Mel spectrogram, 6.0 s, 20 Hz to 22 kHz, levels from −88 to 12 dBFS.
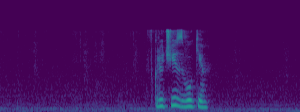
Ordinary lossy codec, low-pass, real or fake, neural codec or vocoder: Opus, 64 kbps; 7.2 kHz; real; none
